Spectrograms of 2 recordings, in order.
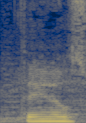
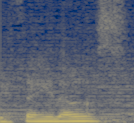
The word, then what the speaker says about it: Thanos: a really bad guy i always say thanos i think most of us say thanos but joe casada scolds us and tells us his thanos because i guess that's the original greek pronunciation my argument is that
